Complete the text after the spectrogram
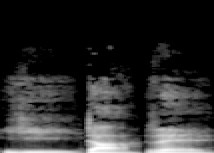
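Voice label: "yitare", concatenated syllables; Affixing experiment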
